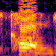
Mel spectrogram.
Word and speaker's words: Coyne: It's Coyne, just like Coyne. – Money. – Coyne, okay. – Like nickels and dimes.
